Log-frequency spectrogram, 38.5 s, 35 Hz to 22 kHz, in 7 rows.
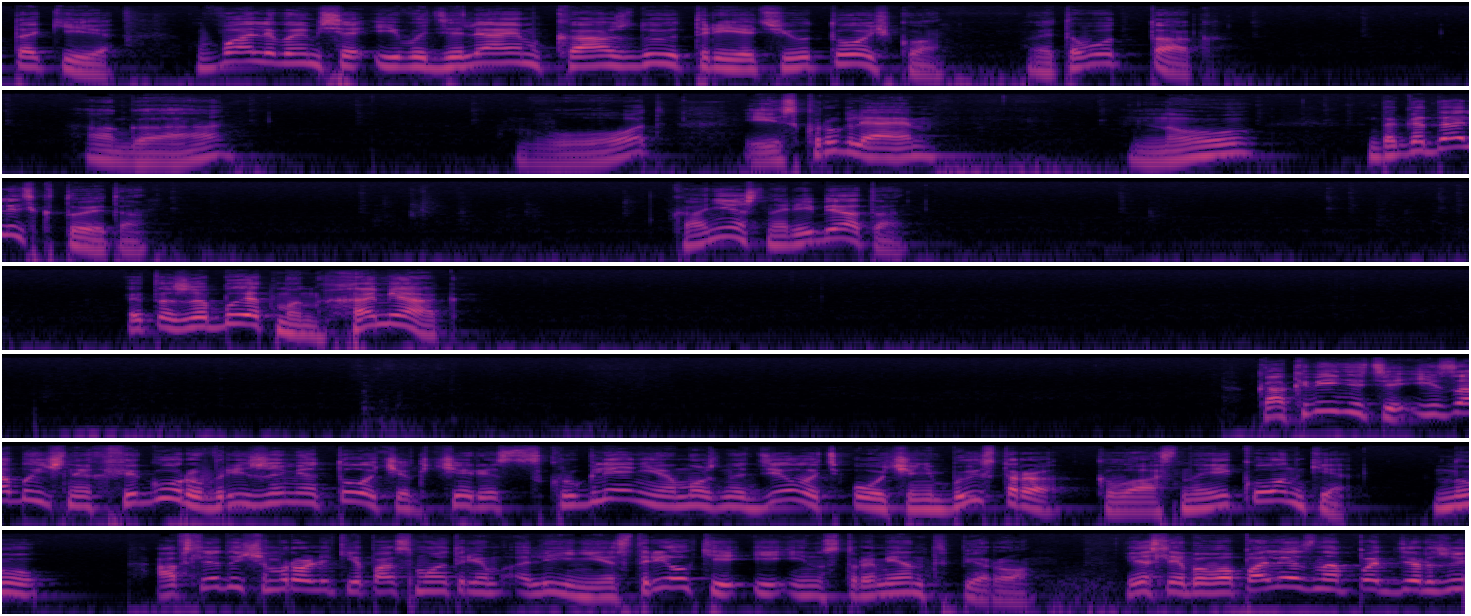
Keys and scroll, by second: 10.4 super+y, 12.1 super+y.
